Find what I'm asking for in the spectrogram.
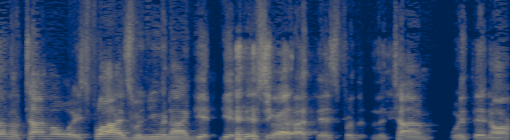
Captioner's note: chuckles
